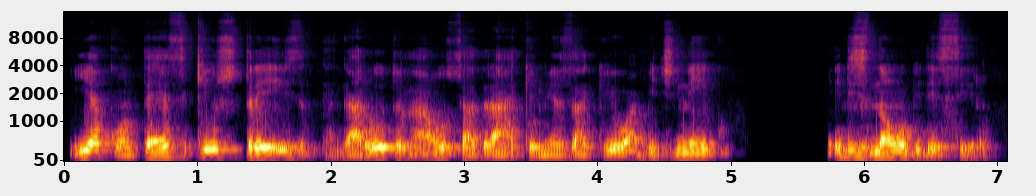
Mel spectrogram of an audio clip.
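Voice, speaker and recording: A Brazilian man preaching in a very dark, mellow voice, unhurried and emphatic. He lays out his points slowly, piling up repeated phrases one after another. The recording carries a roomy echo. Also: medium pitch. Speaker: apostle and preacher. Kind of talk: preaching commentary on current events.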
